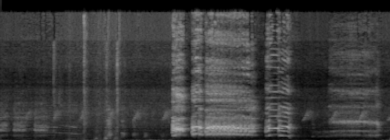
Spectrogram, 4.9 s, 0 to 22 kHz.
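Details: An F2-generation junglefowl, described as very vigorous, gives one loud, harsh, drawn-out crow lasting about a second and a half, broken into several segments, after quieter scratchy background noises.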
